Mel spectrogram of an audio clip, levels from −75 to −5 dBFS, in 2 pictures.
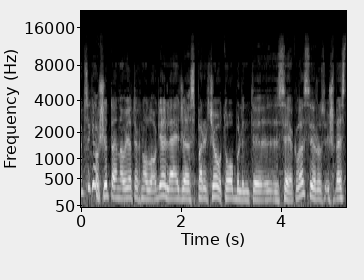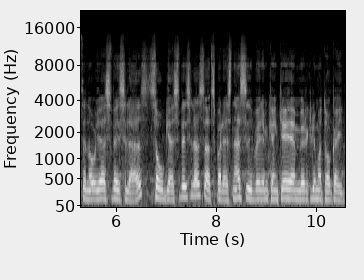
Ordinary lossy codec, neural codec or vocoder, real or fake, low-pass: AAC, 64 kbps; none; real; 14.4 kHz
